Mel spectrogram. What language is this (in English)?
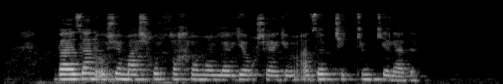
Uzbek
